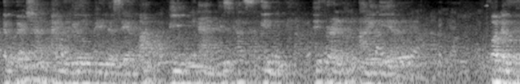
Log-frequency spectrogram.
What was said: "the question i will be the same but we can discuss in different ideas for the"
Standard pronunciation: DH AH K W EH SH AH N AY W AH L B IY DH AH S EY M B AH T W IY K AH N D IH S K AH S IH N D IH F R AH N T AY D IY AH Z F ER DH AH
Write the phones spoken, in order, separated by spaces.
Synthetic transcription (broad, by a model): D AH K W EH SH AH N AY W AH L B IY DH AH S EY M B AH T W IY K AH N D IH S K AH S IH N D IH F R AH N T AY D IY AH F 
